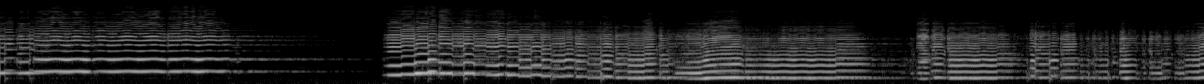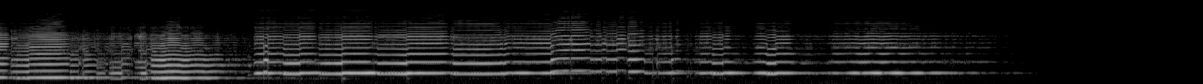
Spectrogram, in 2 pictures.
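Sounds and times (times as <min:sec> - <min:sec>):
solo violin: 0:00.0 - 0:22.3.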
